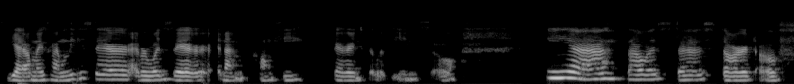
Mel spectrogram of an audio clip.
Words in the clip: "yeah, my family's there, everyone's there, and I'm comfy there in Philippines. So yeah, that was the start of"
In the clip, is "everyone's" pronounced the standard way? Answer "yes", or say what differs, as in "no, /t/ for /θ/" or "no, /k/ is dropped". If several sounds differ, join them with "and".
yes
